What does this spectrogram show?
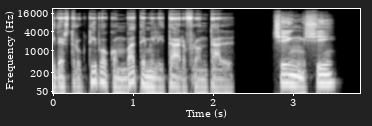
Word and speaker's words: Ching Shih: Ching Shih, pronunciado Ching Shi, conocía cada traicionera corriente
